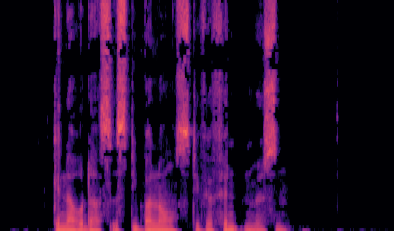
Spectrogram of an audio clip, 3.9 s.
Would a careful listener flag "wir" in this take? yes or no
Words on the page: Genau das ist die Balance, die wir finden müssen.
no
